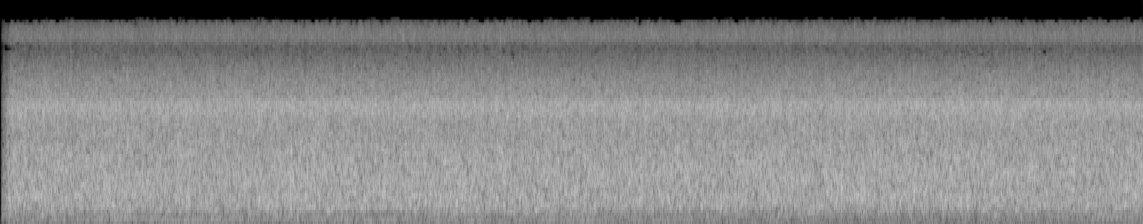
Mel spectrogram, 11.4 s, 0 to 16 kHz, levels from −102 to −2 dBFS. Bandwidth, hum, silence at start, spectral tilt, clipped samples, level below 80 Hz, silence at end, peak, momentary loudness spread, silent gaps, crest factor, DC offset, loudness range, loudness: 12 kHz; none; 0 s; -2 dB/octave; under 0.1%; -52 dBFS; 0 s; -10 dBFS; 1 LU; none; 14 dB; under 0.1%; 0 LU; -23 LUFS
